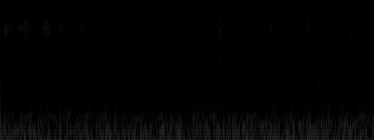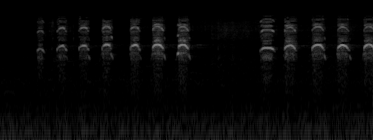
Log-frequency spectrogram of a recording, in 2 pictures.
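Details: Osprey pair together at their lakeside nest in April, courting and rebuilding it; after a quiet start, rapid runs of sharp, high whistled chirps come in two bursts over a constant low hum.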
